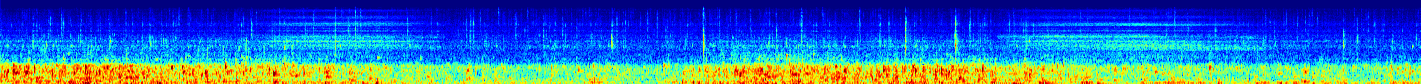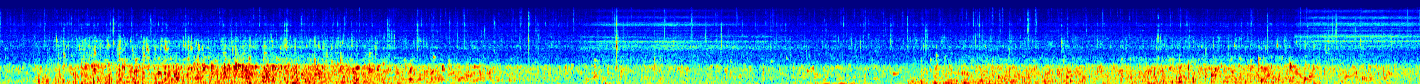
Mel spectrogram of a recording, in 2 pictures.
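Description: Scuba regulator breathing underwater: four long bubbling rushes of exhaled air, about eight seconds apart, with a brief thin hiss between them.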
